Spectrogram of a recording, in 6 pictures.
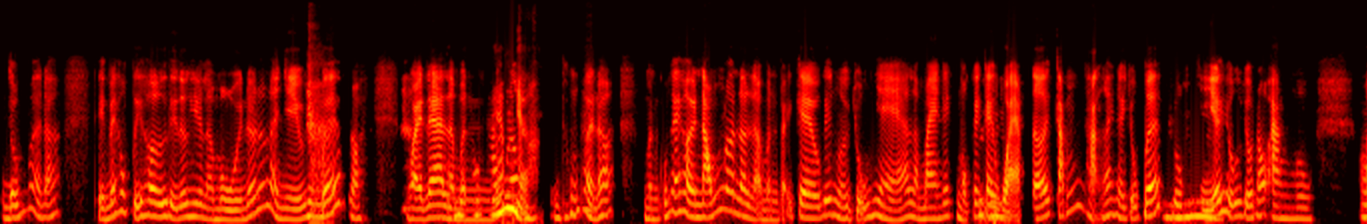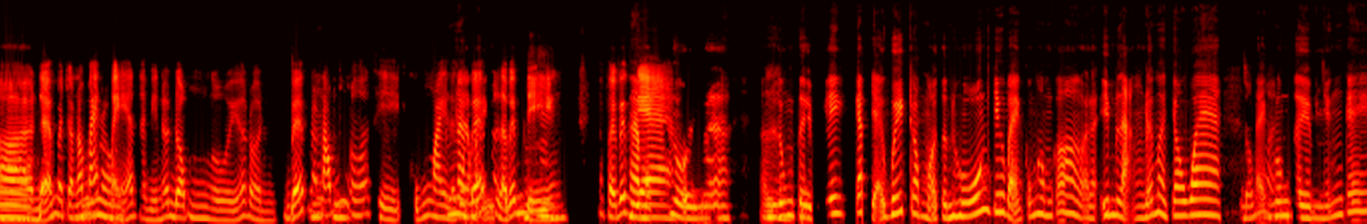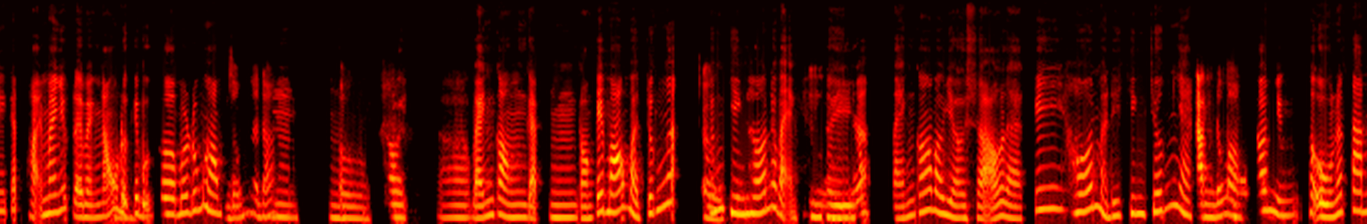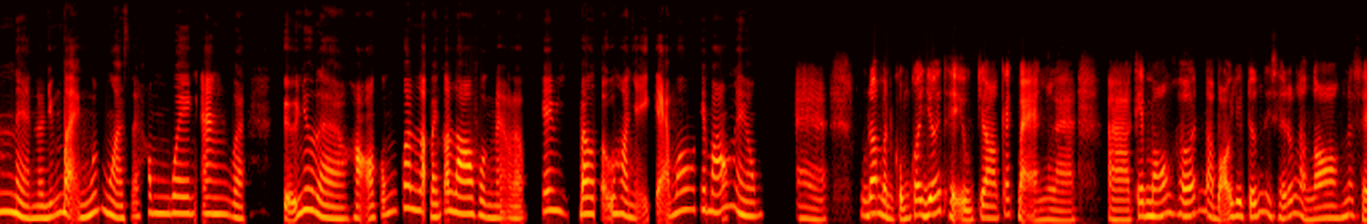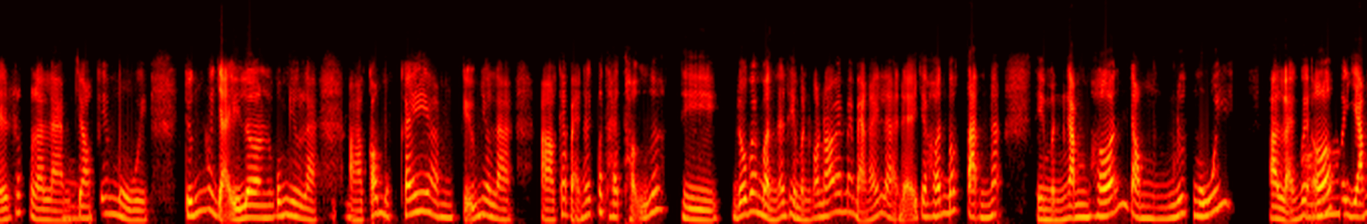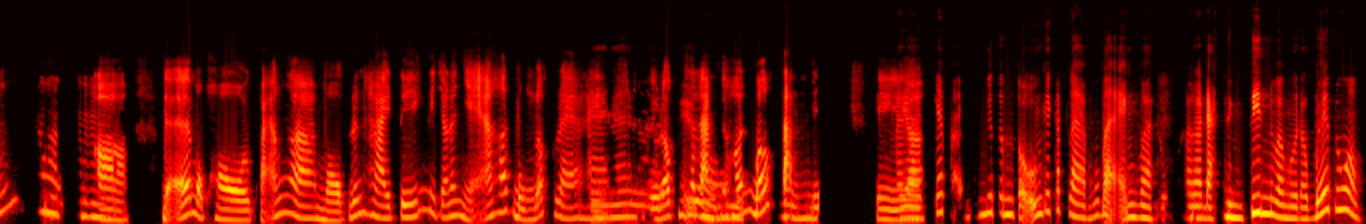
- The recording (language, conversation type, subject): Vietnamese, podcast, Bạn có thể kể về bữa ăn bạn nấu khiến người khác ấn tượng nhất không?
- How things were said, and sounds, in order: laugh; laughing while speaking: "đúng rồi đó"; chuckle; tapping; other background noise; unintelligible speech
